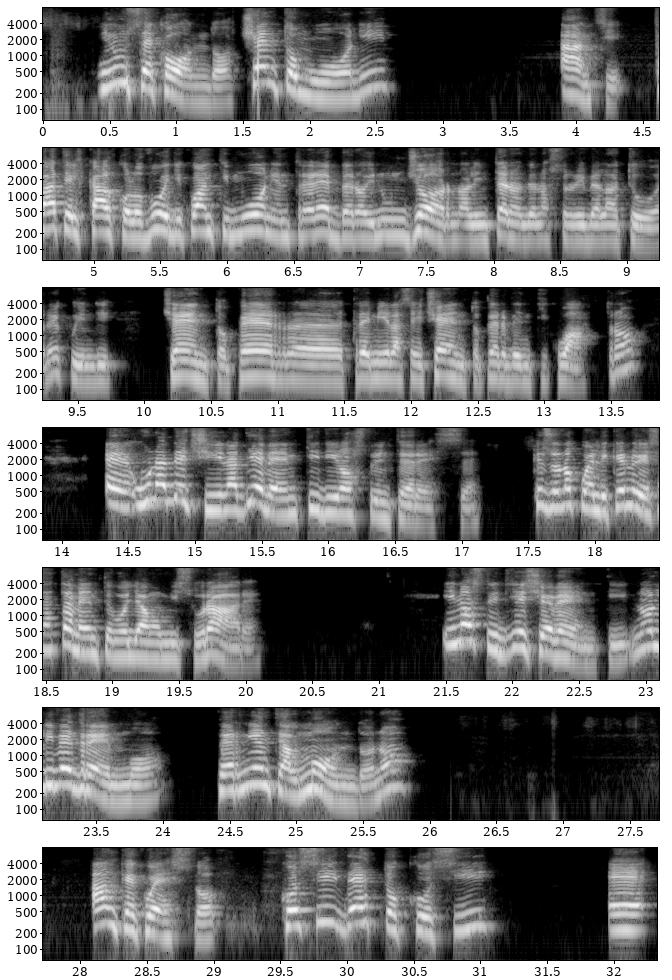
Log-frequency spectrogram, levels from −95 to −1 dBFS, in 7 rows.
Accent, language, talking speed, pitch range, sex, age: native, Italian, 115 wpm, 150-240 Hz, male, 30-49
